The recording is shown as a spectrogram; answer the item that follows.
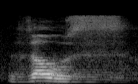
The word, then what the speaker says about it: those: seguida por una vocal la s se pronuncia como un zumbido Z Z mientras que esta se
